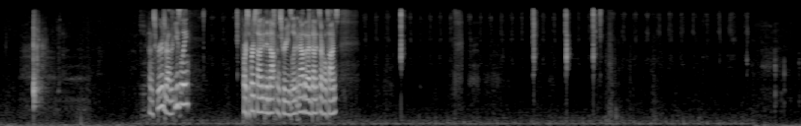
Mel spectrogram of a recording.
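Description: Squeaking as the threaded top of a Benjamin ReCharge compressor's filter cylinder is twisted off by hand. The squeak comes in two wavering bursts, a short one about two seconds in and a longer one about three seconds in. A few light clicks of handling follow.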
